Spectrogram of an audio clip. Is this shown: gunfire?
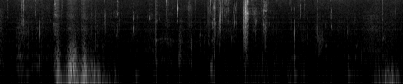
no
